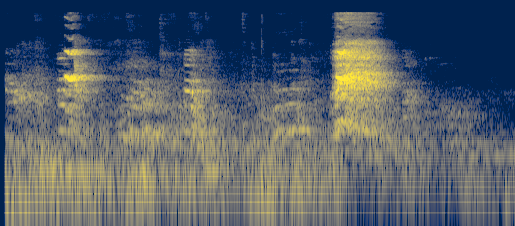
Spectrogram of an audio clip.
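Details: Alexandrine parakeets gathering give two loud, harsh, ringing squawks about two seconds apart, with softer scratchy calls from other birds between them.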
